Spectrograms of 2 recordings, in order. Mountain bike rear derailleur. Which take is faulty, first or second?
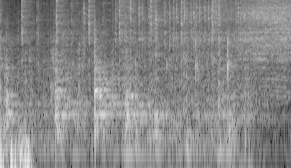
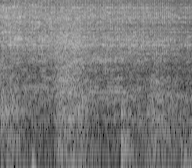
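second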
